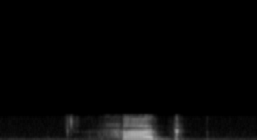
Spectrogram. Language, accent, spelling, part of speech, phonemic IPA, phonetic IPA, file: Armenian, Eastern Armenian, հակ, noun, /hɑk/, [hɑk], Hy-հակ.ogg
- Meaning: bale, bag, sack, pack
